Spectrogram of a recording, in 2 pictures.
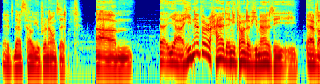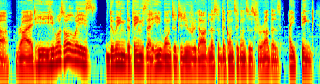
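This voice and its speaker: Guy streaming a game, chatty and rambling, relaxed tone, bit of music underneath. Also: fairly low pitch, moderate pace, no echo. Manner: rambling, thinking aloud. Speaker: livestream host. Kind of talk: casual game stream commentary.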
